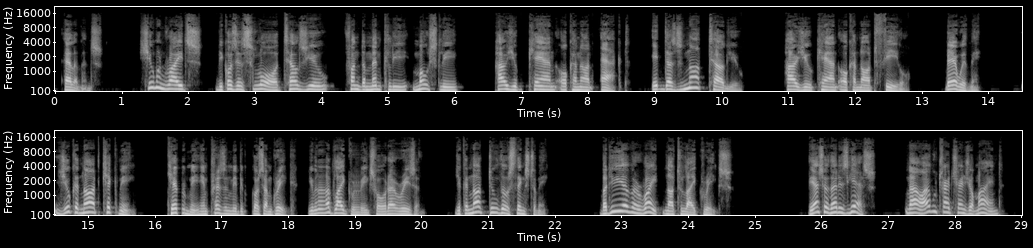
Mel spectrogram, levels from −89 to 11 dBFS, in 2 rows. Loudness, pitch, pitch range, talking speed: -16 LUFS, 150 Hz, 130-185 Hz, 165 wpm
